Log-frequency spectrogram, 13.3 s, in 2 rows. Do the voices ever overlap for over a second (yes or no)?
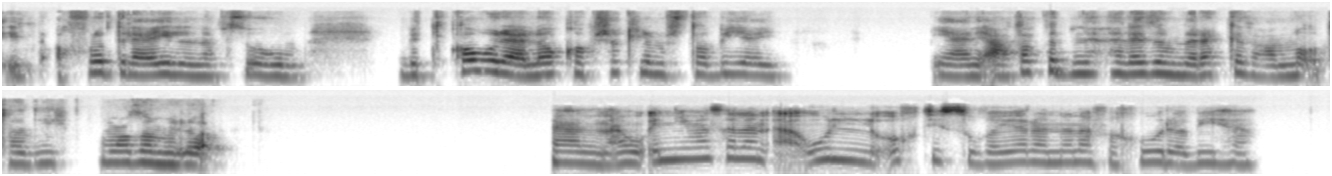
no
